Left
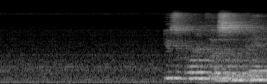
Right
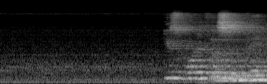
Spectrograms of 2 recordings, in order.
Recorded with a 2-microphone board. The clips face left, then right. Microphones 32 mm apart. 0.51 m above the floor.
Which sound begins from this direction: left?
A woman speaking, at 1.6 s.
